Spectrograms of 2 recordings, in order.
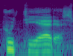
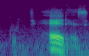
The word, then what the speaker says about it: Guterres: to a certain country I always say Gutierrez but it's Antonio Gutierrez is the correct uh pronunciation of the U.N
